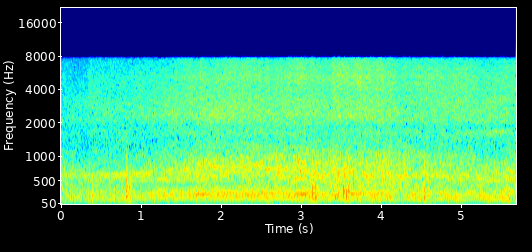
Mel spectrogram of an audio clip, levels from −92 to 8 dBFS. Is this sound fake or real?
real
